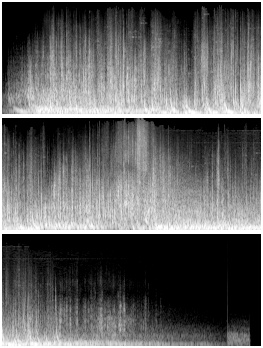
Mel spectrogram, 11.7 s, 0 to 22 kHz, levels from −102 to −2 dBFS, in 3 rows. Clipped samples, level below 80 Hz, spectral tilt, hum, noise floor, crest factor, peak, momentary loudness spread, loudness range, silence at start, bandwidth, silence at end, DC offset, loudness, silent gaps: under 0.1%; -14 dBFS; -7.5 dB/octave; none; -54 dBFS; 10 dB; 0 dBFS; 10 LU; 7 LU; 0.15 s; 15.5 kHz; 1.8 s; under 0.1%; -12 LUFS; none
